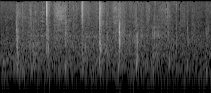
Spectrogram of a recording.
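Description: Hurried footsteps on a hard pavement, about three quick steps a second.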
